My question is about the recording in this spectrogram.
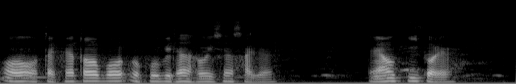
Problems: background sounds at intervals, background conversations at intervals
